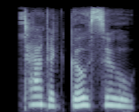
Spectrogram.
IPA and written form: taˈvuk ɟøːˈsy (tavukgöğsü)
